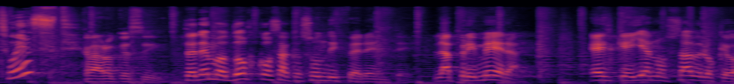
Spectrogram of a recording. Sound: speaking in foreign language

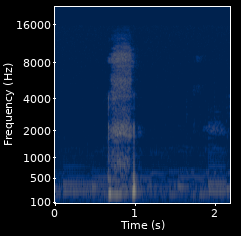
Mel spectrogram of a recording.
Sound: laughs

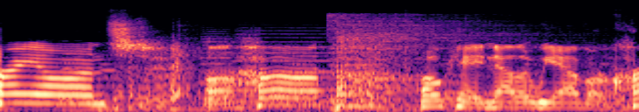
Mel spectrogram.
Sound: victory horn

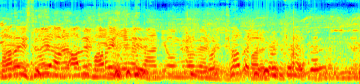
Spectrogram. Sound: speaking Turkish

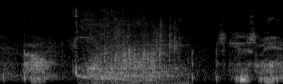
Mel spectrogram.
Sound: flatulence

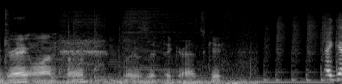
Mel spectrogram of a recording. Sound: laughter

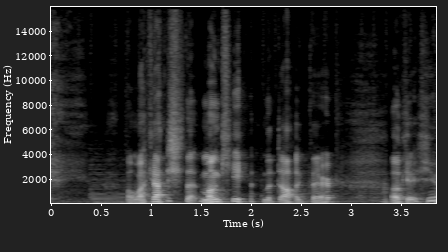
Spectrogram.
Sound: laughs

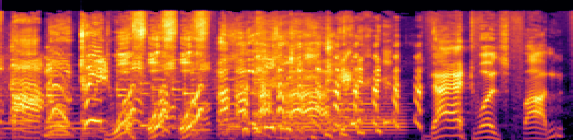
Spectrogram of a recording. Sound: all giggle

